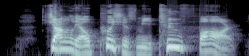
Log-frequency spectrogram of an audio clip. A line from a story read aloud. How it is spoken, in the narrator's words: he said angrily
